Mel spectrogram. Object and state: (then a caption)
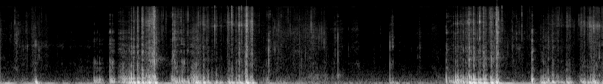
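Dry soap bar being shaved. A metal blade shaves and scrapes a solid, dry white soap bar, producing dry, crunchy, tearing rasps with a bright edge. Two louder passes of scraping stand out, separated by a quieter stretch of lighter shaving.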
